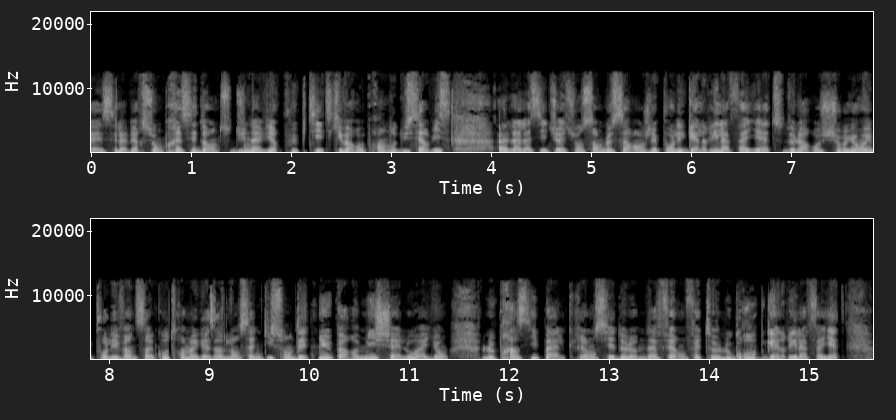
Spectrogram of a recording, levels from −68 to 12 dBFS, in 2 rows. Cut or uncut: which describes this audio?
cut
